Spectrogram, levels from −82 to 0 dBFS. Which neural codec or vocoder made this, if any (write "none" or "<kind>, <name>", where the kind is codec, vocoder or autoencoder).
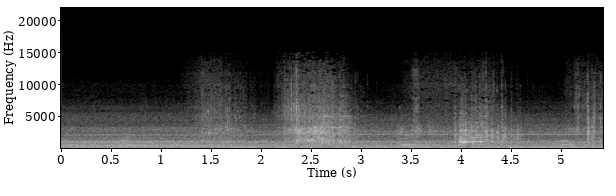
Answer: none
